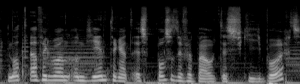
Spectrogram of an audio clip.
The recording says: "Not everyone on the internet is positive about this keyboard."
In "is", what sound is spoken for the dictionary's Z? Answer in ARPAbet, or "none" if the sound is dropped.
S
